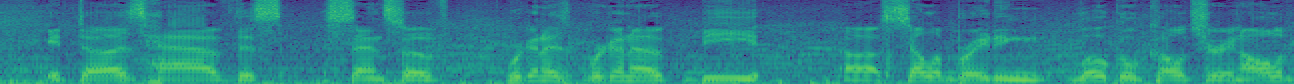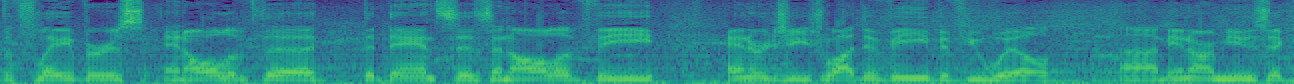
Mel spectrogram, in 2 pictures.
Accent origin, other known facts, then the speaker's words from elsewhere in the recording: New Orleans, Louisiana, United States; And we're all from New Orleans, you know, we're right. younger-ish.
